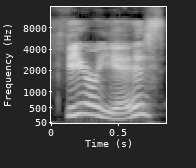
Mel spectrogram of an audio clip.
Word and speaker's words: furious: his mother is furious furious 강세 빡세게 주세요 furious and throws the beans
